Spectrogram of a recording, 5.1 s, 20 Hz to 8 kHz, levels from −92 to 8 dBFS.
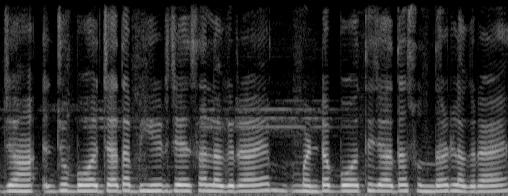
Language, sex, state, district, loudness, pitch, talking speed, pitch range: Hindi, female, Bihar, Muzaffarpur, -21 LUFS, 235 Hz, 200 wpm, 230-245 Hz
